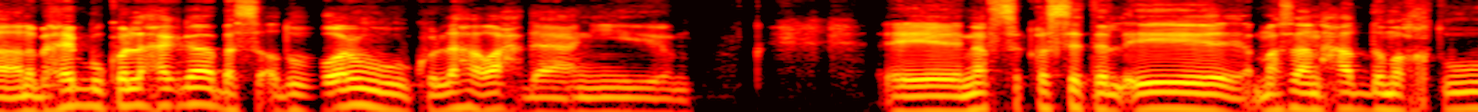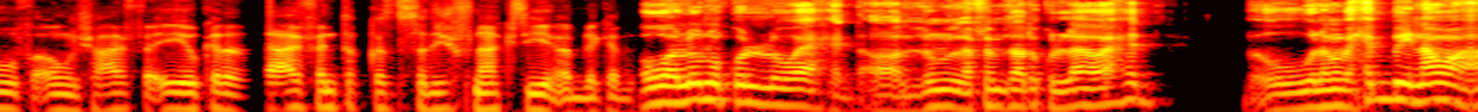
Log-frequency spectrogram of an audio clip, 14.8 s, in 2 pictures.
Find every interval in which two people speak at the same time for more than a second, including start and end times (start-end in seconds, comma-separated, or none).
none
